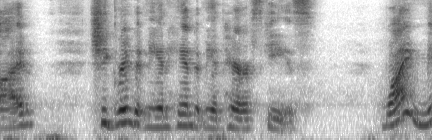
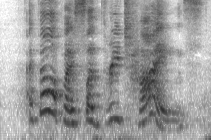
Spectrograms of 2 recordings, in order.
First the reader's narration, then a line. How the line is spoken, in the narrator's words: I exclaimed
